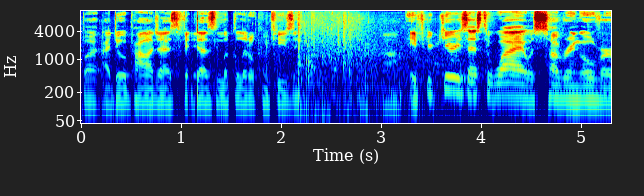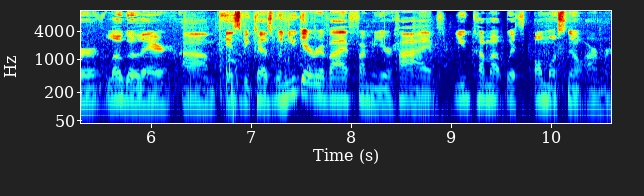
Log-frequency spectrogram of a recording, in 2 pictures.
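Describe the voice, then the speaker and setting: Music plays behind a man who talks at a fairly quick pace. His pitch is medium, with ordinary variation. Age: 40s. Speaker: gamer. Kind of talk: game walkthrough commentary. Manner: casual, hesitant with fillers.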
